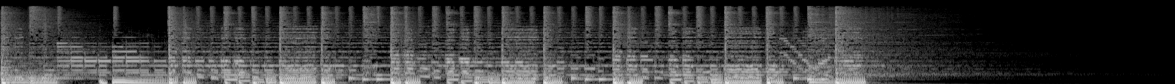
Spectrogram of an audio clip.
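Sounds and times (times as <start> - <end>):
organ samba: 0.0 - 9.2.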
